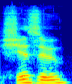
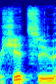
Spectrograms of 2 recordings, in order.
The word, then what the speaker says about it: Shih Tzu: right so this is a Shizu or Shih Tzu however you want to pronounce it chahua mix and it's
